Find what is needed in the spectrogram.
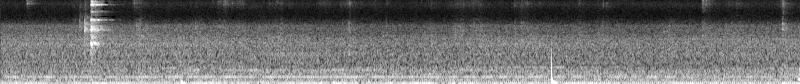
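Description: Metal fork clinking against a ceramic bowl a few times while eating: a light clink about a second in and a sharper tap about five and a half seconds in. Underneath, a steady hum.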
